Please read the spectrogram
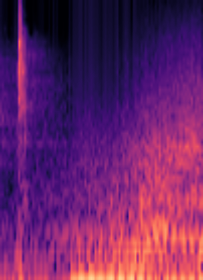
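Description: Title-sequence sound effects: a sharp hit just after the start, then a swelling whoosh over a deep bass rumble that cuts off abruptly at the end.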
